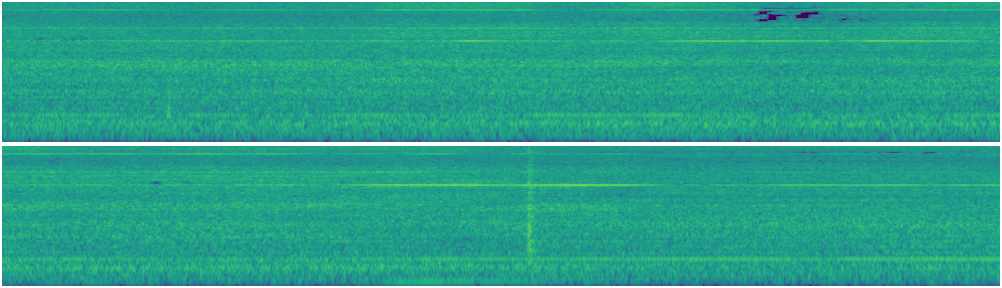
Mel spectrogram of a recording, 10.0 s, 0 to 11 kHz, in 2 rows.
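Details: Curbside-found Dirt Devil Endura Max UD70175 vacuum after brush roll and belt refitted: steady high rushing whir with an even airflow roar, no rattles or pitch drops; motor runs normally.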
